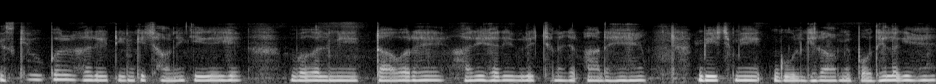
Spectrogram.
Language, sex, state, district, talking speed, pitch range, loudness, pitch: Hindi, female, Goa, North and South Goa, 180 wpm, 180-195 Hz, -16 LUFS, 185 Hz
